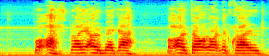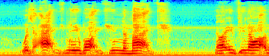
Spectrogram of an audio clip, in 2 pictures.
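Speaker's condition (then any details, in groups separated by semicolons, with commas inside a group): Cerebral palsy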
